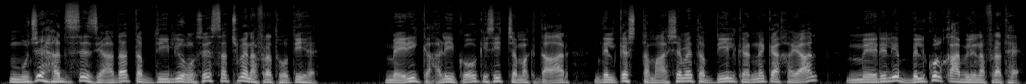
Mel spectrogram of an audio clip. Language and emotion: Urdu, disgusted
